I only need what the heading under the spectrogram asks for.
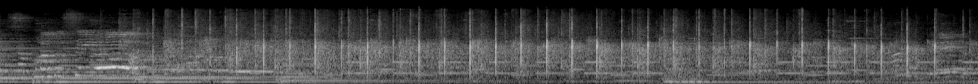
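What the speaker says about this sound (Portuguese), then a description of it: "aplauda o Senhor" A church congregation claps along in a steady, rhythmic beat under sustained organ or keyboard chords, the clapping sharp and evenly spaced throughout.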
